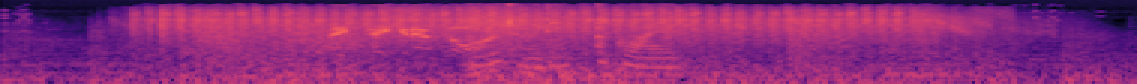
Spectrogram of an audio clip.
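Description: Heavy weapons fire in a loud, steady crackling roar.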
